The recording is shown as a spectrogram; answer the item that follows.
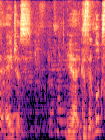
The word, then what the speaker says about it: Aegis: whatever to help so for the longest time on the channel I pronounced aegis of the gods as I think Aegis or something I don't know how it girls it is very just age though that's how I said hey jizz yeah because it looks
